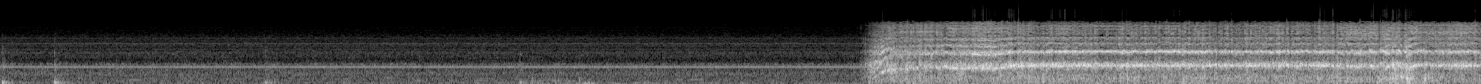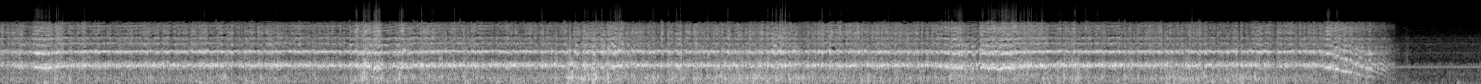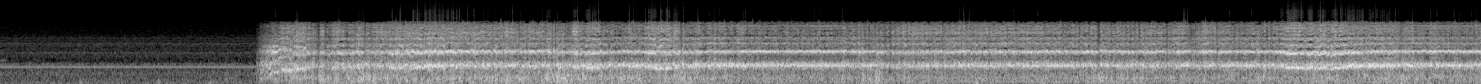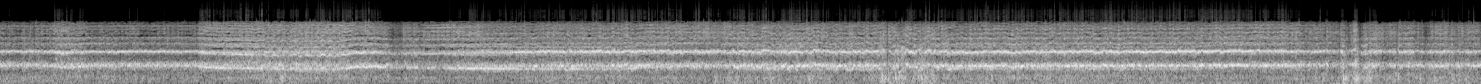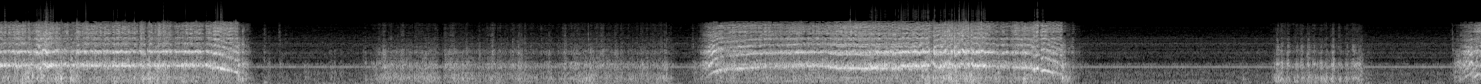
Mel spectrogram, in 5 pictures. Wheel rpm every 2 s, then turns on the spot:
0, 0, 0, 0, 100, 230, 230, 230, 230, 230, 230, 230, 230, 230, 40, 0, 130, 230, 230, 230, 240, 230, 230, 220, 210, 220, 210, 210, 220, 230, 200, 10, 20, 160, 190, 20, 10.
62-66 70-74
